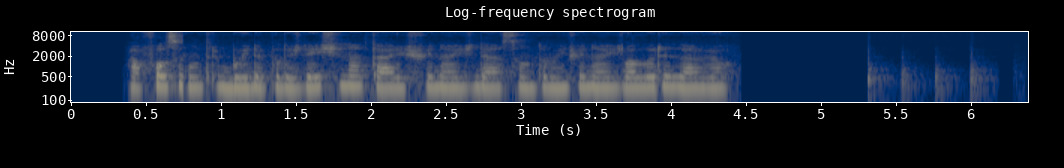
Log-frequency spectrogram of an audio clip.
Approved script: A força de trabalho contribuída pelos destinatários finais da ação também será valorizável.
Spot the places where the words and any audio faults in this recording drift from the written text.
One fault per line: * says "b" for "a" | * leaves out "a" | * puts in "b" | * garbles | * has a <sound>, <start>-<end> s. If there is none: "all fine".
* leaves out "de trabalho"
* says "finais" for "será"
* has a thud, 5.3-6.2 s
